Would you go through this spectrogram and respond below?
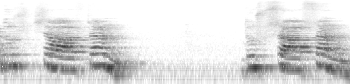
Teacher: दोनों में विसर्ग का आधा तालव्य सा बन रहा है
